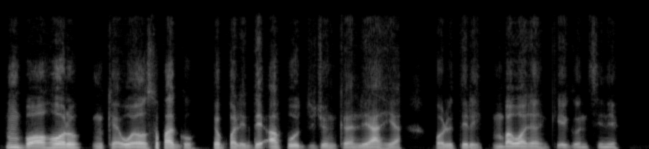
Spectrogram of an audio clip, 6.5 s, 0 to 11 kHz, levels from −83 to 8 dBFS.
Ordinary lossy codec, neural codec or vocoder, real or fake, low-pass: MP3, 96 kbps; codec, 16 kHz in and 24 kHz out, 0.9 kbps, LongCat-Audio-Codec, fine tuned four codebook decoder; fake; 9.9 kHz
